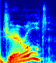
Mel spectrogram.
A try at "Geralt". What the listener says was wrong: No, it's with a T. It's Geralt. lean into the T.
